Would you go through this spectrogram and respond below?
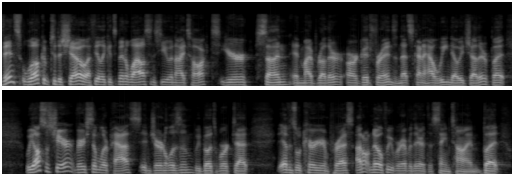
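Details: Adult male speaker; normal speech.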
